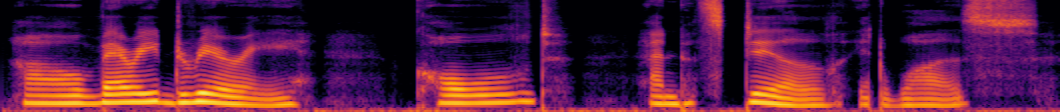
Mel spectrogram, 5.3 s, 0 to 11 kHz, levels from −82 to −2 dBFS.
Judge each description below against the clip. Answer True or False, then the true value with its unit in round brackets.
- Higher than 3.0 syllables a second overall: False (2.4 syllables/s)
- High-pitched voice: False (175 Hz)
